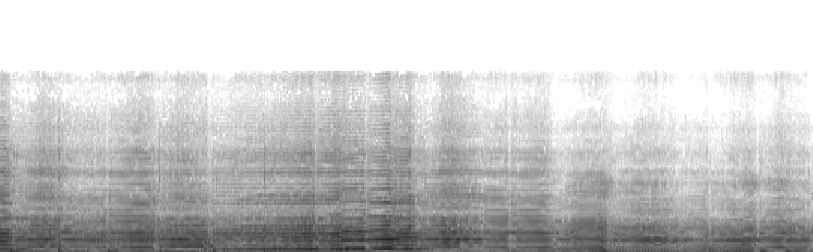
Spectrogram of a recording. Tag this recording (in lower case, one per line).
musical instrument
cello
music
